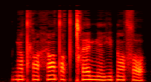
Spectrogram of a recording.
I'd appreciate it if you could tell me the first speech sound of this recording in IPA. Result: ɡʲ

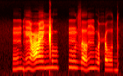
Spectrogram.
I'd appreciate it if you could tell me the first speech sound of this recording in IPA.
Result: ũ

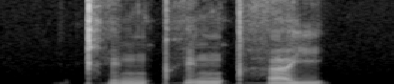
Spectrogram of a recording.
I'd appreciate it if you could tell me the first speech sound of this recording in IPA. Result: kʰ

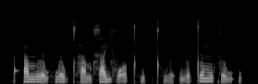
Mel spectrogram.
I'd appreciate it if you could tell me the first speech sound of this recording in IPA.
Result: ʔ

